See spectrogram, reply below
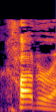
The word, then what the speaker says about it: Qatar: Is it pronounced Cutter or Qatar? – Cutter, I believe, is the correct pronunciation of the Middle Eastern country.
